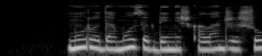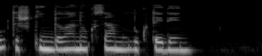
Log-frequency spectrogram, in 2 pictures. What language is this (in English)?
Mari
